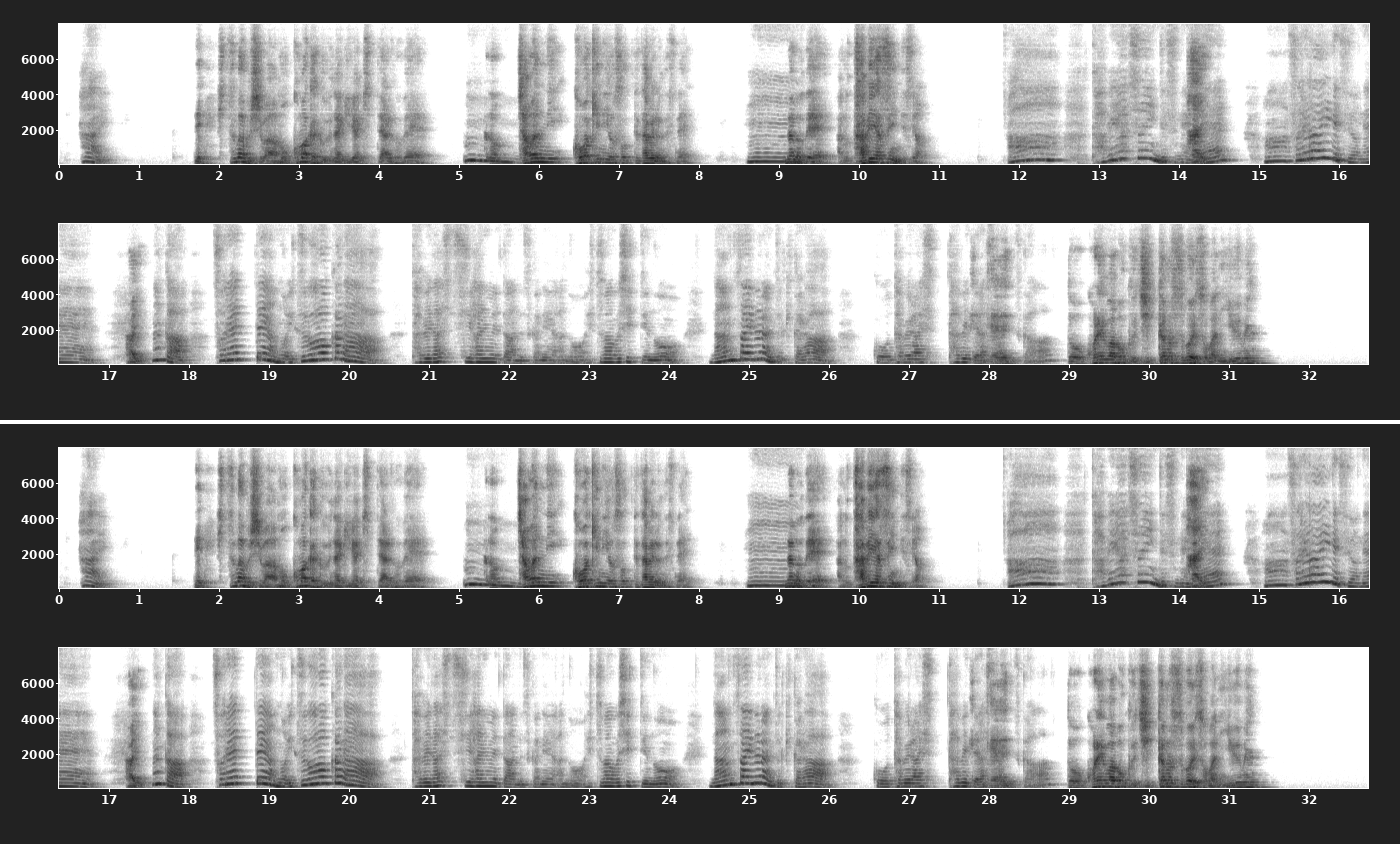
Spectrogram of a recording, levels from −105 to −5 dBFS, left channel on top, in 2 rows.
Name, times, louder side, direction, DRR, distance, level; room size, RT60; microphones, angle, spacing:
voice 1, 0.3-0.6 5.1-5.8 8.6-9.4 11.9-14.6 15.1-16.8 17.2-17.3 17.5-18.0 18.3-20.4 20.8-24.1 24.5-26.0 26.6-28.8, right 2 dB, 35° right, 4 dB, 0.5 m, -33 dB
voice 2, 2.1-4.6 5.3-5.5 5.7-7.9 9.1-10.8 14.1-14.4 17.2-17.4 28.0-28.2 29.0-31.3, right 1 dB, 80° right, 5 dB, 1.0 m, -29 dB
3.3 x 3.2 x 2.5 m, 0.32 s
head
